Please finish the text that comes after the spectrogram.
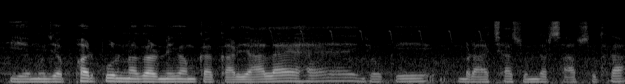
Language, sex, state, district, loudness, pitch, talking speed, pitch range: Hindi, female, Bihar, Muzaffarpur, -32 LUFS, 125 Hz, 125 wpm, 120-140 Hz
